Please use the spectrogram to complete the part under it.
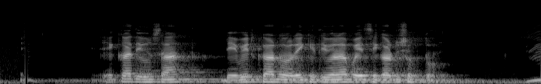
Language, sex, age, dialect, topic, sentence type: Marathi, male, 25-30, Standard Marathi, banking, question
